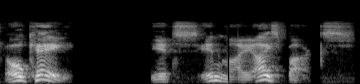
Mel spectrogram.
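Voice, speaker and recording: An actor playing a shrewd, hard-boiled private detective in old time radio style, clipped, wry and commanding. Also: male voice, medium pitch, big pitch swings, slow, a bit bright. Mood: brisk, wry. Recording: slightly dull video-call audio.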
